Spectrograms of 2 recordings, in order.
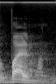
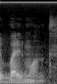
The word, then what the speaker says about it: Бальмонт: Эдгара на русский язык с ударением его фамилии Ну говорят что бальман да Или Бальмонт В общем это Константин Бальмонт поклонник эгар Ну стихотворение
